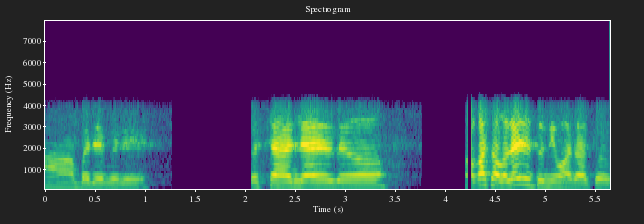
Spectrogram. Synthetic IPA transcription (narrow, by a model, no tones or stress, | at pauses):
ɦãbəɾebəɾe | kəɕaːljaɾ | makasaɡladet̪umiːʋãd̪at͡sə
